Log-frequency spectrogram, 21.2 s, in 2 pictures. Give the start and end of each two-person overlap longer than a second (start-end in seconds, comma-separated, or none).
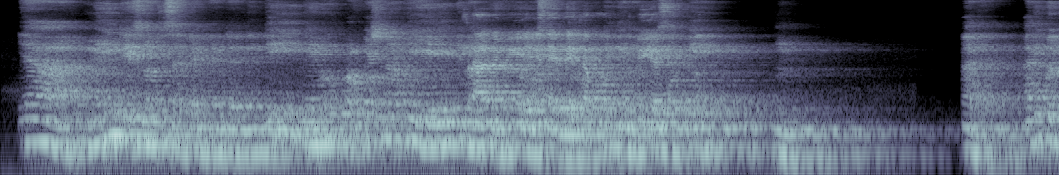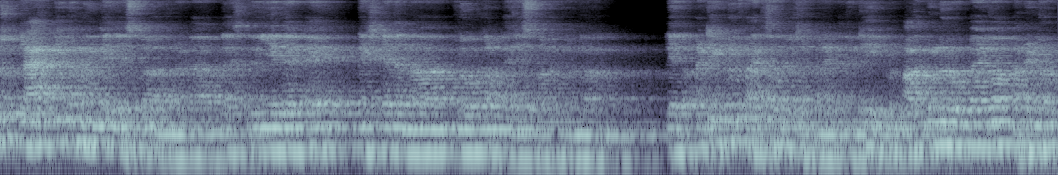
4.7-7.0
